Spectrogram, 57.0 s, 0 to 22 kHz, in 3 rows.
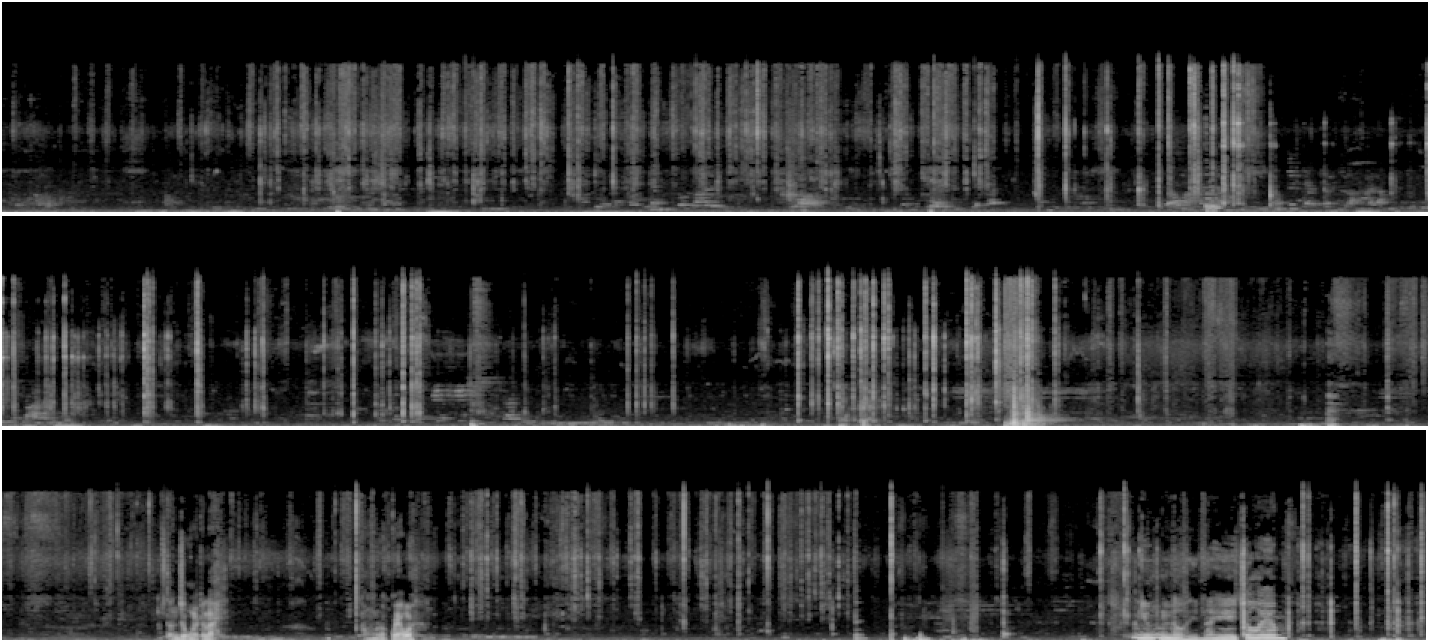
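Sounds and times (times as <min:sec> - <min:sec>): small clicks and rustles: 0:00.1 - 0:40.4, 0:41.0 - 0:53.5, 0:54.5 - 0:57.0.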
